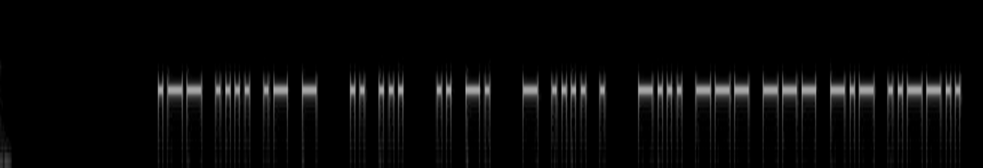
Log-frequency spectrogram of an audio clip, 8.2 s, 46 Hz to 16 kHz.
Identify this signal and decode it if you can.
Morse code, heard as a keyed tone, about 30 wpm, 700 Hz. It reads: WHAT IS IN THE BOOK?
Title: Sentences from Top 1000 Words - Review Part 1 - 30wpm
